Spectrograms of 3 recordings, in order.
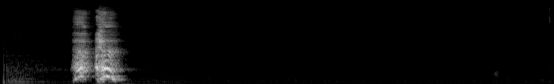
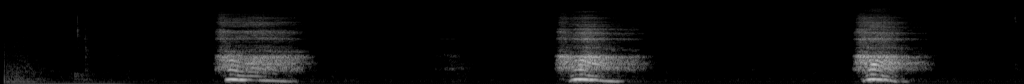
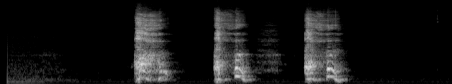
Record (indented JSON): {
  "cough_length": "5.5 s",
  "cough_amplitude": 27923,
  "cough_signal_mean_std_ratio": 0.2,
  "exhalation_length": "10.2 s",
  "exhalation_amplitude": 13011,
  "exhalation_signal_mean_std_ratio": 0.35,
  "three_cough_length": "4.5 s",
  "three_cough_amplitude": 29428,
  "three_cough_signal_mean_std_ratio": 0.34,
  "survey_phase": "beta (2021-08-13 to 2022-03-07)",
  "age": "65+",
  "gender": "Female",
  "wearing_mask": "No",
  "symptom_none": true,
  "smoker_status": "Never smoked",
  "respiratory_condition_asthma": false,
  "respiratory_condition_other": false,
  "recruitment_source": "REACT",
  "submission_delay": "1 day",
  "covid_test_result": "Negative",
  "covid_test_method": "RT-qPCR"
}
